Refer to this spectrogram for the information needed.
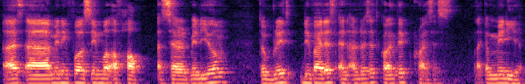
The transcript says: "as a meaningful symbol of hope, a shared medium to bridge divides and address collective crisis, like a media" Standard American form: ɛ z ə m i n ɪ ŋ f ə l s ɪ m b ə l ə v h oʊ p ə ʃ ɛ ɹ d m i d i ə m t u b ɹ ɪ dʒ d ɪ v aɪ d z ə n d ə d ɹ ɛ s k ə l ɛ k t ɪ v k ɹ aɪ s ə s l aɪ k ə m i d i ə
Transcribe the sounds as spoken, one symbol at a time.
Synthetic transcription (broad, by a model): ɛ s ə m i n ɪ ŋ f ə l s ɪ m b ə l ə f h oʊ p ə s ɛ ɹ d m i d i ə m t u b ɹ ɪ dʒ d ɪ v aɪ d s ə n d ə d ɹ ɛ s k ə l ɛ k t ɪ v k ɹ aɪ s ə s l aɪ k ə m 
